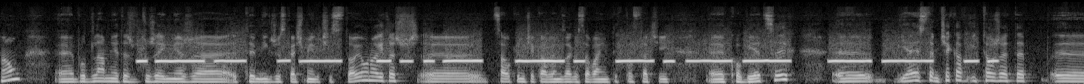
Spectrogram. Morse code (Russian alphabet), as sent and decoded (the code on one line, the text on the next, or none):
.-- .- ...- -. -.-- -- ..
ВАЖНЫМИ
